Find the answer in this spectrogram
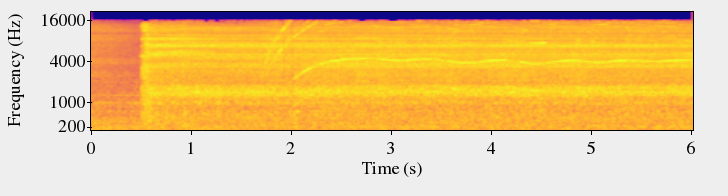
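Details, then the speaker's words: High-pitched dental handpiece starts and runs with a shifting whine, finishing and polishing temporary restorations at the gingival margins, clearing excess bis-acryl composite near the papilla, in restorative treatment of malpositioned dentition. "what's up and we're just going to go around finish our gingival margins polish and then we'll be done Jay"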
